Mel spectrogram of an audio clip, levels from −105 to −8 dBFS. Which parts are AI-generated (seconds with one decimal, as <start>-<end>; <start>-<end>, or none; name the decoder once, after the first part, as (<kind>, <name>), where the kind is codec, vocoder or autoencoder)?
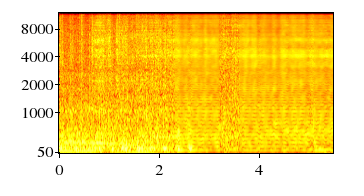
2.3-3.2 (vocoder, Vocos); 3.6-5.5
